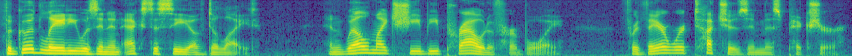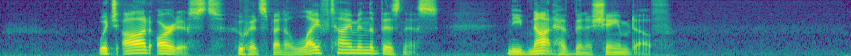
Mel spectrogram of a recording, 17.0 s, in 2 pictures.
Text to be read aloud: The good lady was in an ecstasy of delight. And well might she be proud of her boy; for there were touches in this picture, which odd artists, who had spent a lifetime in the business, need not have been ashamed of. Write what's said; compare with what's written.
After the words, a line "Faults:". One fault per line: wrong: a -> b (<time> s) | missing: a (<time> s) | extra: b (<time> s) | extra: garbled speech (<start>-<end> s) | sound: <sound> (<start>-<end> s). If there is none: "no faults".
The good lady was in an ecstasy of delight. And well might she be proud of her boy; for there were touches in this picture, which odd artists, who had spent a lifetime in the business, need not have been ashamed of.
Faults:
no faults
